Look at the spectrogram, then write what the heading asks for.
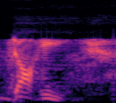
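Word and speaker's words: Dáithí: Is that's what it's the English of my name is, but once again it's pronounced Dahi.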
